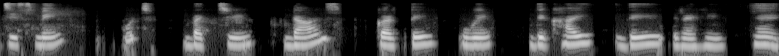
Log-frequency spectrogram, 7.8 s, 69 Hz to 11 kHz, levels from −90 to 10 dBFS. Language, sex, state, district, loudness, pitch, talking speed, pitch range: Hindi, female, Madhya Pradesh, Dhar, -20 LUFS, 190 Hz, 75 wpm, 185-210 Hz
